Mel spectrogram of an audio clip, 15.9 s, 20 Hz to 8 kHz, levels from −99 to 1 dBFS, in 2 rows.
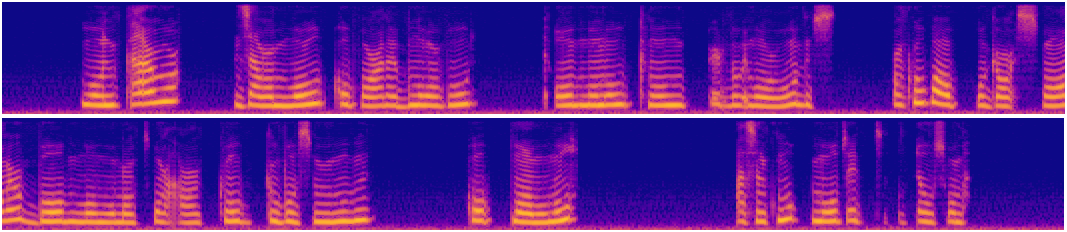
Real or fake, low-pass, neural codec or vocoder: fake; 7.2 kHz; autoencoder, 22.05 kHz, a latent of 192 numbers a frame, VITS, trained on many speakers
